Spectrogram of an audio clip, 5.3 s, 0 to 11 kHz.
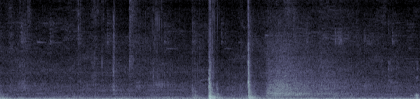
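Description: Two sharp mechanical thumps and clicks from the driver's door of a 2017 Vauxhall Corsa opening, separated by a short pause, against quiet background hiss.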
